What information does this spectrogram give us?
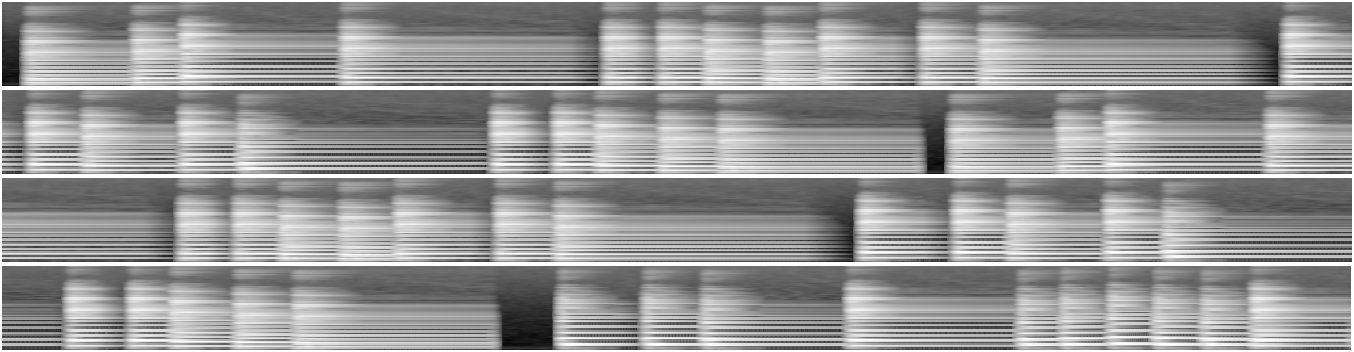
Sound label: melody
